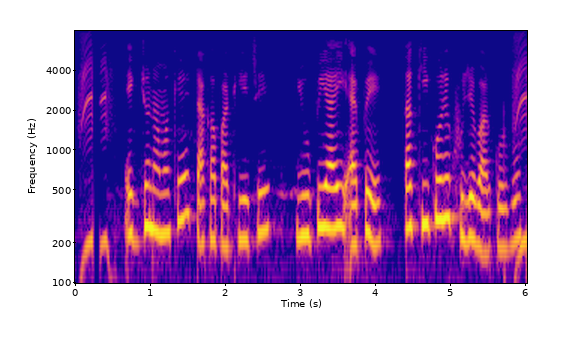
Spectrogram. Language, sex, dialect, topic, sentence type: Bengali, female, Standard Colloquial, banking, question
